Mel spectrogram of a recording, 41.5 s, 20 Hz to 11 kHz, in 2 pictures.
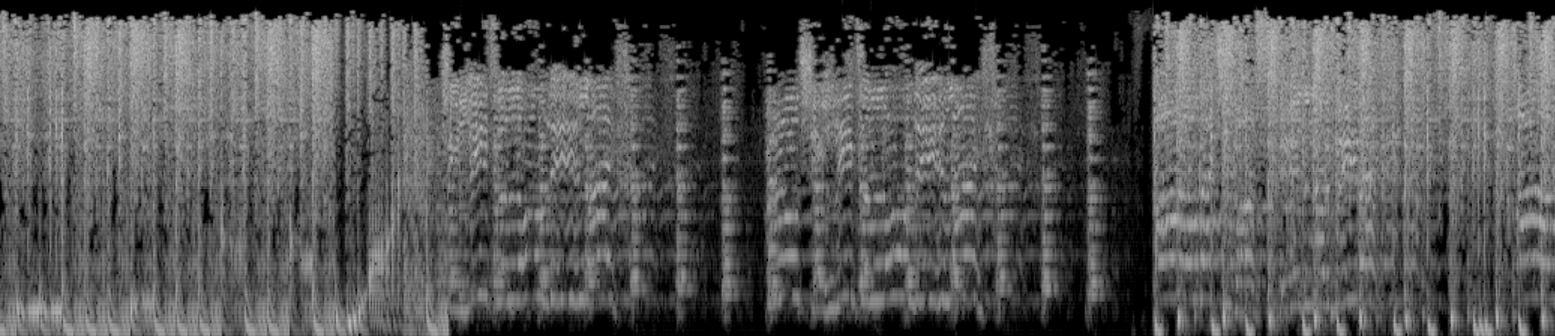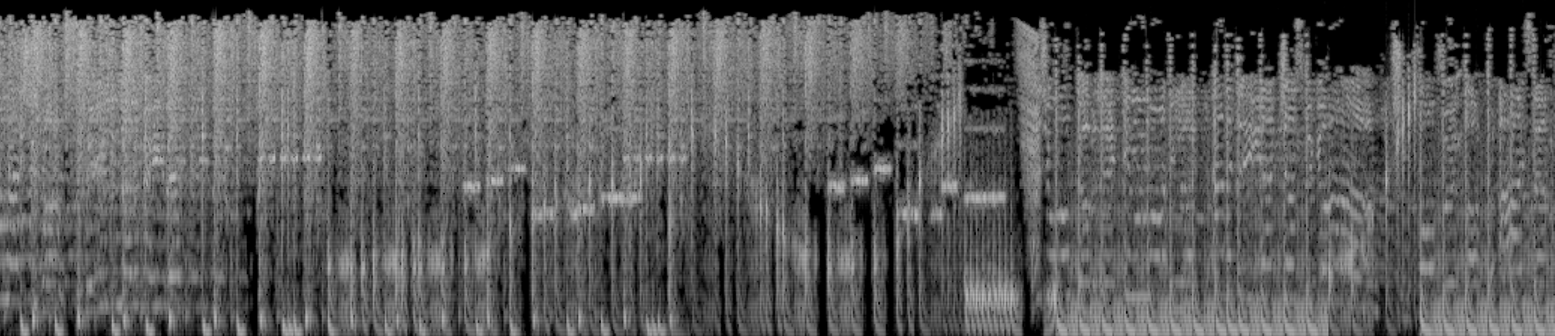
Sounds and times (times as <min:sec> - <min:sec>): Electronic music: 0:00.0 - 0:06.1, 0:15.4 - 0:38.6.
